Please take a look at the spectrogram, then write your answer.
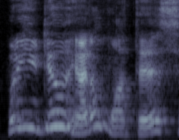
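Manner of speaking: high, loud imitated alarm; mock distressed protest. Elf protesting as blood gets rubbed on her, high mock distress.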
